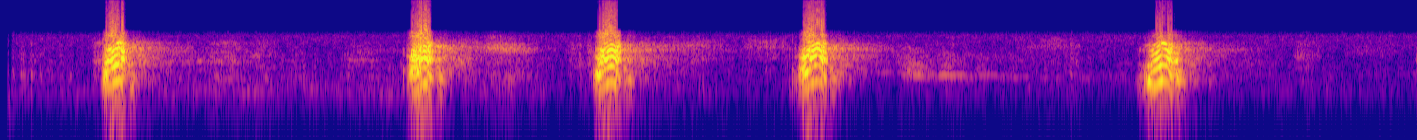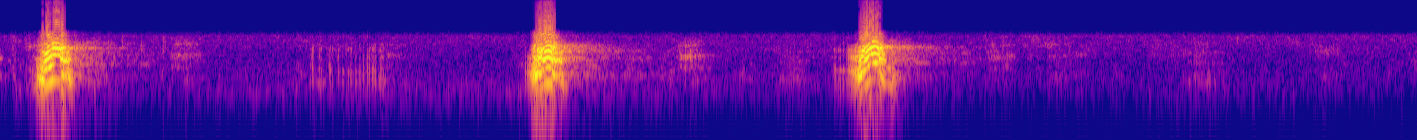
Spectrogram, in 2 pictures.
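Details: Pet female dog barking: eight sharp, loud single barks spaced irregularly, about one to two and a half seconds apart, with the start of a ninth at the very end, and a quiet background between them.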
